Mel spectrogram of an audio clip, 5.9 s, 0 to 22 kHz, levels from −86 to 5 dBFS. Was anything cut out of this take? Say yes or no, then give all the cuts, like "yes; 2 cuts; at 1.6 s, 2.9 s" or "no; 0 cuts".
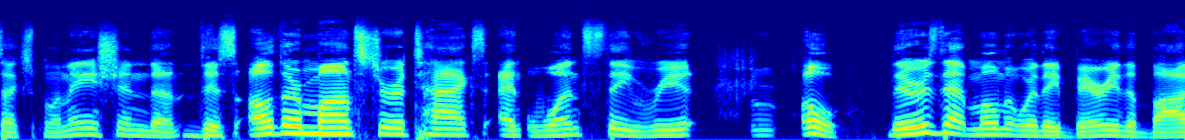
yes; 3 cuts; at 0.9 s, 2.6 s, 3.9 s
